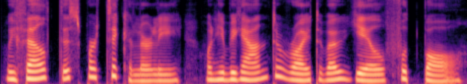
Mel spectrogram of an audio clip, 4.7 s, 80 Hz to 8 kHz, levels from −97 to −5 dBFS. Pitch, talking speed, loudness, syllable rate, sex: 195 Hz, 155 wpm, -20 LUFS, 4.7 syllables/s, female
